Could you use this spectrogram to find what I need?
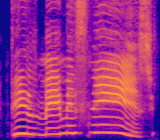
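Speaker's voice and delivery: loud complaint. Acted.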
